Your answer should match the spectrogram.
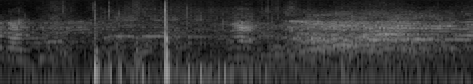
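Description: A football kicked twice in quick succession, two sharp thuds about a third of a second apart, amid players' shouts. More shouting builds near the end.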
